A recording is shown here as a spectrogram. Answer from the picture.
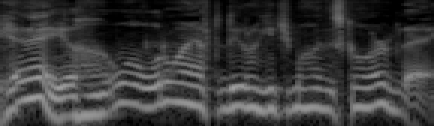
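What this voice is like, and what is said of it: Slick salesman radio voice. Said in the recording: “Stop using your radio voice to talk ... to me.”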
